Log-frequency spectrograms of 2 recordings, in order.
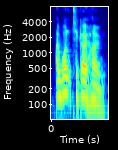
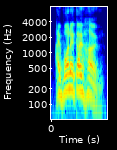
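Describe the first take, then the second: First: 'Want to' is said in full as two words. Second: 'Want to' is reduced to 'wanna'. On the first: "That's fine" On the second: "it's much more common to reduce this to I wanna"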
